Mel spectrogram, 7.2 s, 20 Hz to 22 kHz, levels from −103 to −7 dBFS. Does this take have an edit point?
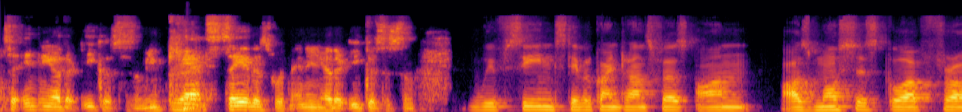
yes; 2 cuts; at 3.3 s, 5.7 s

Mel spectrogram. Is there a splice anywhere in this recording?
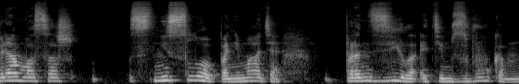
no; 0 cuts

